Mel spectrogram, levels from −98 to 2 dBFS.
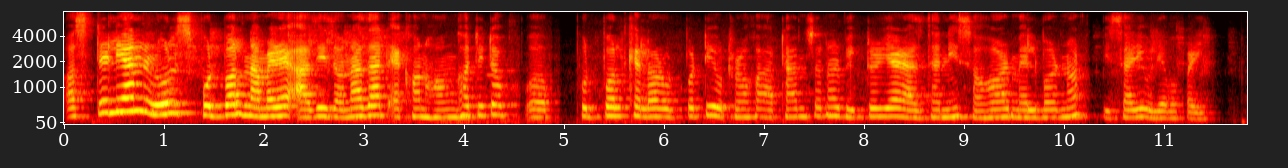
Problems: none marked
